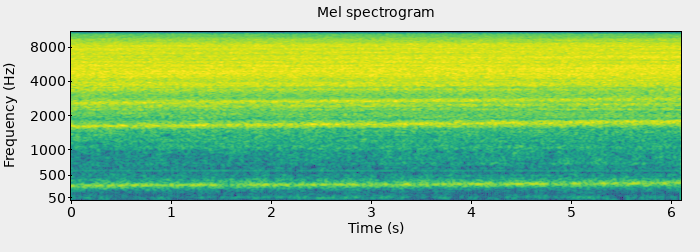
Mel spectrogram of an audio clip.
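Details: Kawasaki KRX1000 stock fuel rail flow test versus center dump rail, injectors spraying into measuring bottles: steady pump whine with constant spray hiss, no surging or stutter; both cylinders flow evenly, about 175 ml each.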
